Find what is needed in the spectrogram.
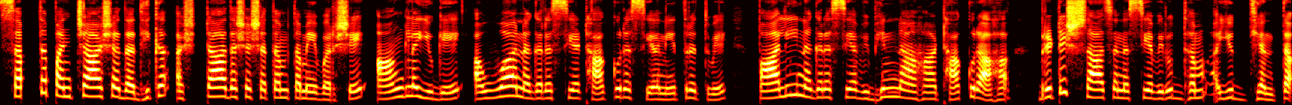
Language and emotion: Sanskrit, neutral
